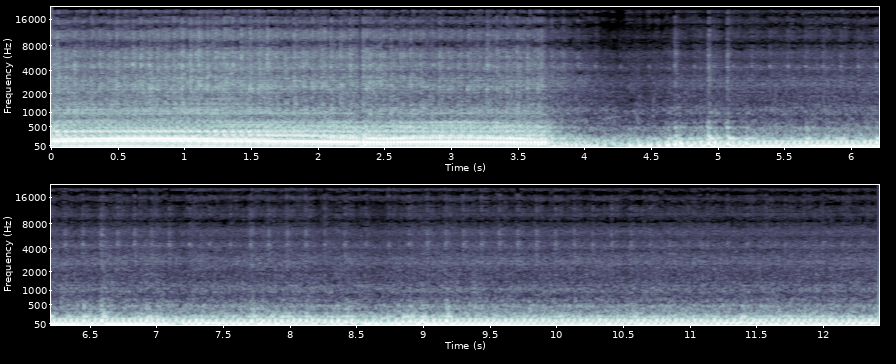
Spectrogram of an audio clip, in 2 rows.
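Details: Porsche Boxster hardly running: a short rev, then a lumpy, irregularly stumbling rough idle; owner asks whether it is running on only 3 cylinders, possibly a dead cylinder, unconfirmed.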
